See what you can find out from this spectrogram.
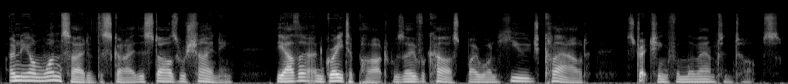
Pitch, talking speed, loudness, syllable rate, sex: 125 Hz, 200 wpm, -19 LUFS, 5.6 syllables/s, male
